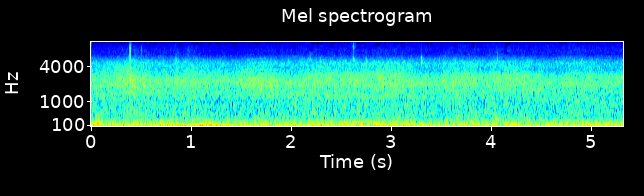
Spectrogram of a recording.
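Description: Steady road noise heard from inside a moving car's cabin on a rain-soaked road: engine, tyres on wet asphalt and wind. There is one faint tick about half a second in.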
